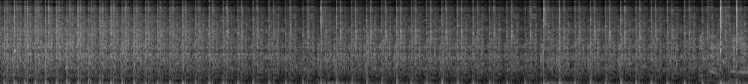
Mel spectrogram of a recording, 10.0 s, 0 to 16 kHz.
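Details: Petter A11 (A1 series 2) single-cylinder vintage stationary engine, owned 12-13 years, sat damp in a container for four years; slow thumping near two and a half beats a second, uneven strength, hunting; rough running, owner suspects fuel starvation from dirt in the carburettor.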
